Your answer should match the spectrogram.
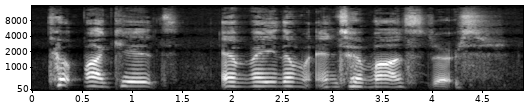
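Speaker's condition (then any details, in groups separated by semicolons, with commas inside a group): Cerebral palsy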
